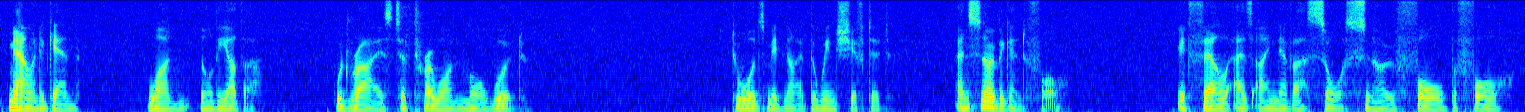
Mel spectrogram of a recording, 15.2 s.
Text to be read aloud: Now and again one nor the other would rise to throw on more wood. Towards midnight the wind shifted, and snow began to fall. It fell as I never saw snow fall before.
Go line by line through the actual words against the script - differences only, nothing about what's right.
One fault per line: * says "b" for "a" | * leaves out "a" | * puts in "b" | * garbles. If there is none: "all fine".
all fine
